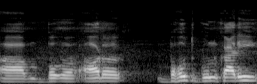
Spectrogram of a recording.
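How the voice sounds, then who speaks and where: The speaker is a man with a fairly high pitch. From Bihar, India (Bhagalpur). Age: 60s. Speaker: retired bank manager, product user. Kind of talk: testimony. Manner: halting, many fillers.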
